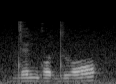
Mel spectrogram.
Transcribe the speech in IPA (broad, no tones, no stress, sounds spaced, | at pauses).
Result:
d ɛ ŋ ɡ ɔ d ɹ ɔ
